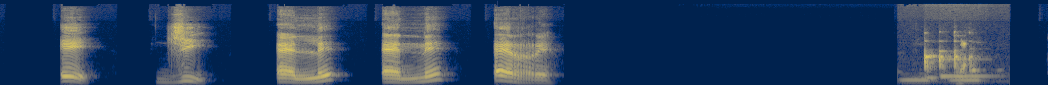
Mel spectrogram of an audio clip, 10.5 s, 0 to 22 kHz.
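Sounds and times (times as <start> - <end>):
speech: 0.6 - 1.0, 1.6 - 2.1, 2.8 - 5.6, 9.0 - 10.0
phone text message notification chime: 9.0 - 10.1.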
